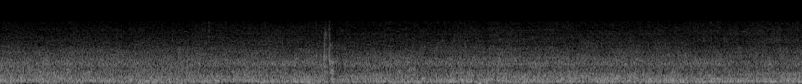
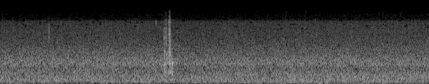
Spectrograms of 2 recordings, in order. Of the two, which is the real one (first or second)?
second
